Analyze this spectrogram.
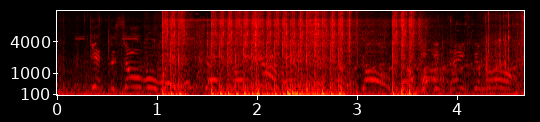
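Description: Rapid gunfire bursts loudly nearby.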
